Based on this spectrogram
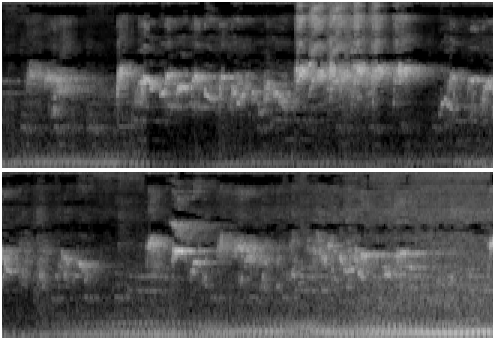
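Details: Caged red-whiskered bulbul, a pet songbird kept as a competition fighter: bright warbled phrases rising and falling between roughly mid and high pitch, several bursts over the first six seconds, with a low rumbling hum growing louder toward the end.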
